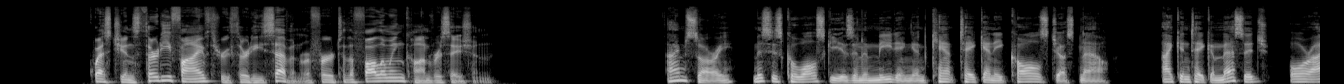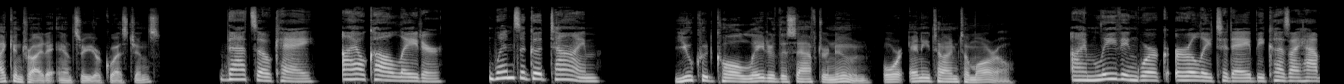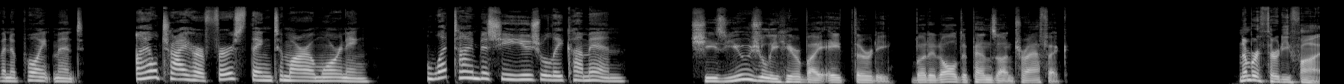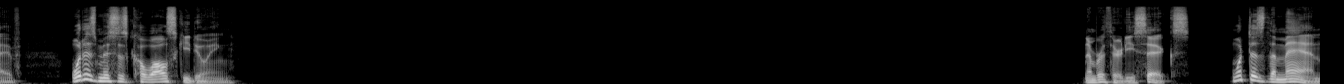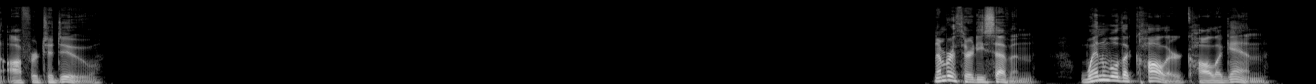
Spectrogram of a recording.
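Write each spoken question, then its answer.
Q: What is Mrs. Kowalski doing?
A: She is in a meeting

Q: What does the man offer to do?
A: Take a message or answer questions

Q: When will the caller call again?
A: Tomorrow morning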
